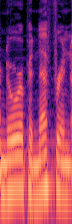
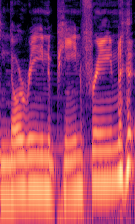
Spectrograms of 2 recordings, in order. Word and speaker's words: norepinephrine: Acetylcholine levels are high, maintaining brain activity, while monoamines like serotonin or norepinephrine are silent, creating the unique REM sleep environment. By the way, I was pronouncing norepinephrine as norine pinfrine in the last video.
